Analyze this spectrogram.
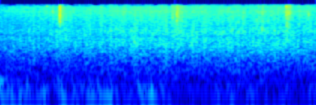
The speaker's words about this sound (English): It doesn't seem possible, but the rain gets heavier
